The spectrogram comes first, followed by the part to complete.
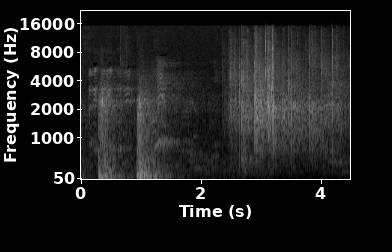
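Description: A gymnast's feet striking a sprung gymnastics floor in a tumbling pass: three heavy thuds within the first second or so. From about two and a half seconds in, a run of sharp claps from onlookers.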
